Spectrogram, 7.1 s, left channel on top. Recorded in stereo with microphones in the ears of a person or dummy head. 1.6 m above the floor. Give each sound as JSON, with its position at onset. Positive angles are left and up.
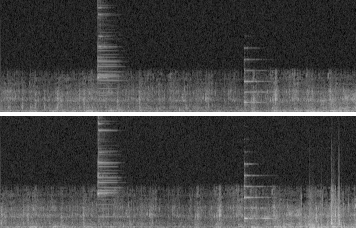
{"t": 1.9, "sound": "a bell", "side_deg": 10, "distance_m": 6.5}
{"t": 4.9, "sound": "a piano", "side_deg": -20, "distance_m": 2.5}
